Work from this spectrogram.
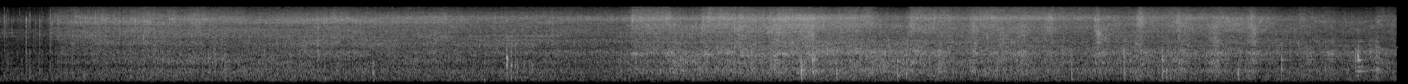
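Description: Tomatoes sauté in a pan with onion, ginger and garlic paste, giving a continuous loud sizzle and hiss with occasional stirring scrapes for a Hyderabadi chicken dish.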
